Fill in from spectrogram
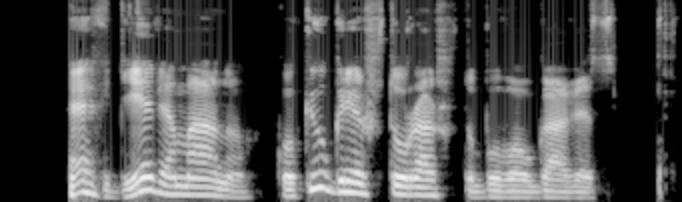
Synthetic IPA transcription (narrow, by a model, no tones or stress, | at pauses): æxʲd̪ʲevʲæmɑnokokʲuɡrʲeʃt̪urɑʃt̪ubuβowɡɑvʲes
